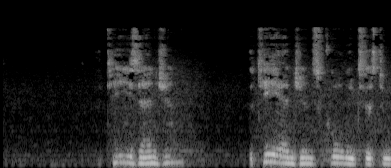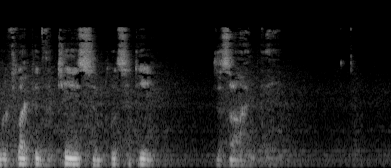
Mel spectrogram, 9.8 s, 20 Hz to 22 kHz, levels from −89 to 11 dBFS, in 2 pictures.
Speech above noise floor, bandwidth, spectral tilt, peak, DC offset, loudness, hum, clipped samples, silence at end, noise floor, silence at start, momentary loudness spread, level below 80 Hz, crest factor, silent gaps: 41 dB; 11.5 kHz; -5.5 dB/octave; -6 dBFS; under 0.1%; -23 LUFS; none; under 0.1%; 1.55 s; -63 dBFS; 1.35 s; 17 LU; -60 dBFS; 18 dB; none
